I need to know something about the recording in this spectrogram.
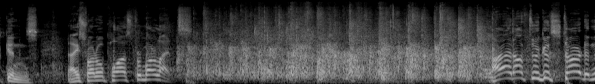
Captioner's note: audience applauds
